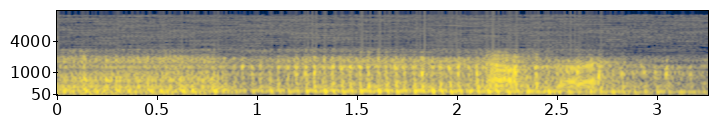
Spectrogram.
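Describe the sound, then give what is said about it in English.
A boat engine being raced while idle at anchor in a harbor, a loud, steady, throaty roar with a layered low drone that surges slightly louder toward the end before easing off. “Now, can't we give the engine a rest? Just racing it here, anchored in my own harbor, is too much like treading water when I really want to be in the swim.”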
